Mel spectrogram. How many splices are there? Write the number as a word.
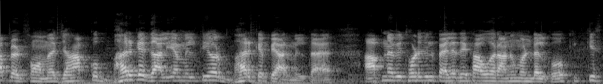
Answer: zero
